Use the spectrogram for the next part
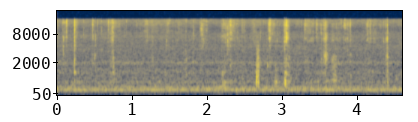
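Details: Emma, an 11-week-old puppy, chews rawhide; quiet wet crunches and clicks come unevenly, with two sharper bites near the end, against a constant low hum in a small room.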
